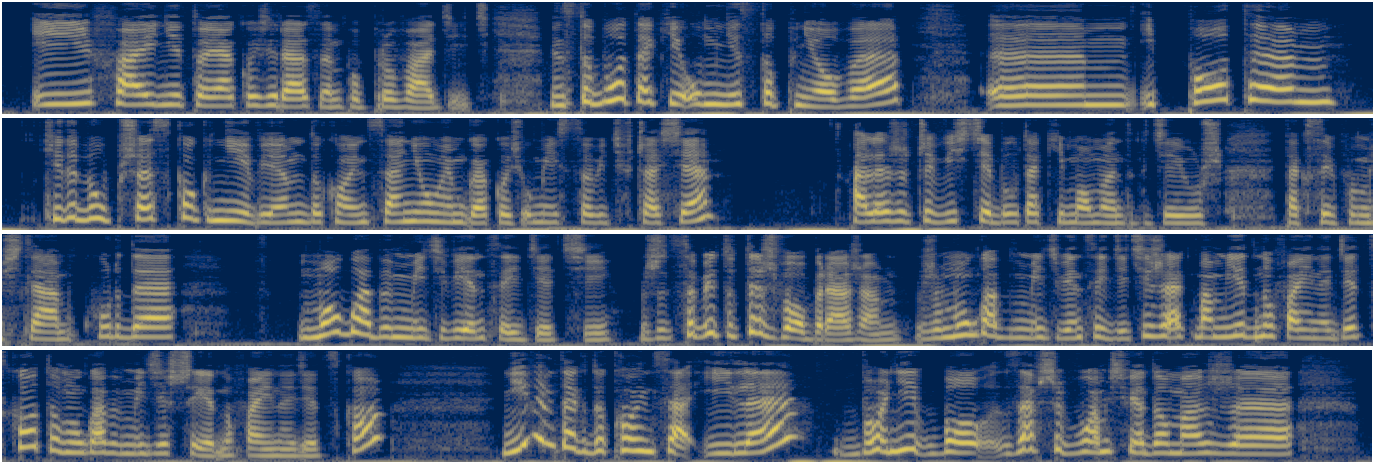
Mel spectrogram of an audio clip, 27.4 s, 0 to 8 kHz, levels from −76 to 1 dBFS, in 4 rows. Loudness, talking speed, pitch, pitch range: -17 LUFS, 175 wpm, 245 Hz, 215-290 Hz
